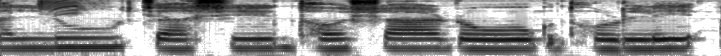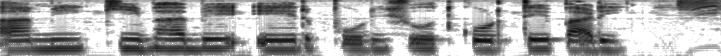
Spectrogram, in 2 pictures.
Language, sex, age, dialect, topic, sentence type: Bengali, female, 18-24, Rajbangshi, agriculture, question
